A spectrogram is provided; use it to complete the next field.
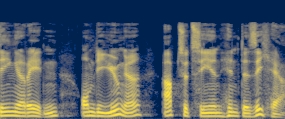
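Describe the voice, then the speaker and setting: At a fairly slow pace, a man with an unremarkable speaking voice and a medium pitch talks in a dry, close recording with no echo and a quiet background. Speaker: preacher. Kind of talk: sermon.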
